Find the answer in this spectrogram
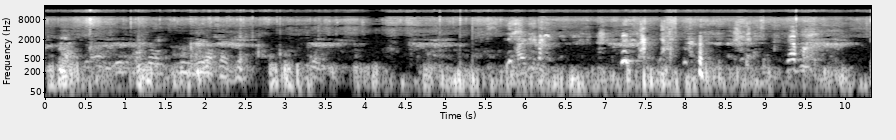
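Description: Boots crunching through deep snow and hay bales scraping and rustling as they are hauled over it, close to the microphone. Short wordless vocal sounds come through here and there, mostly in the second half.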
